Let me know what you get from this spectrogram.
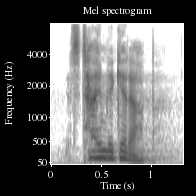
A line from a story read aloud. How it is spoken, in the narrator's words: speaks tenderly, saying to the child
